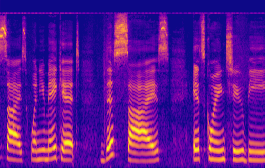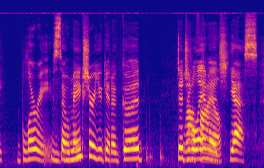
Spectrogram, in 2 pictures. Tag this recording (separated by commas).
Speech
